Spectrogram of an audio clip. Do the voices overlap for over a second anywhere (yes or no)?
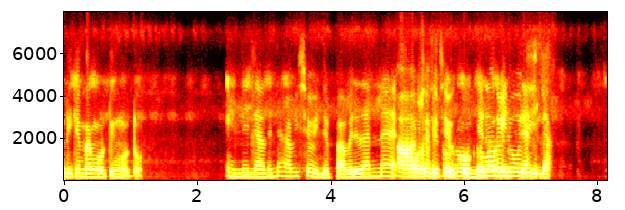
yes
